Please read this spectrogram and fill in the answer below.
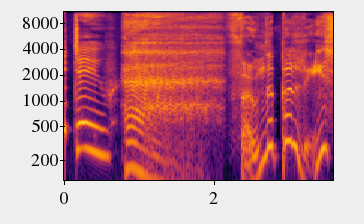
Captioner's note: sighs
